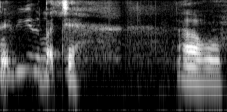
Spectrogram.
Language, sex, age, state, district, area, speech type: Dogri, female, 60+, Jammu and Kashmir, Samba, rural, spontaneous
